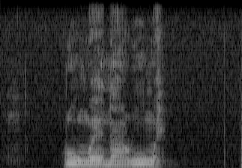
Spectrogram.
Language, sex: Venda, male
